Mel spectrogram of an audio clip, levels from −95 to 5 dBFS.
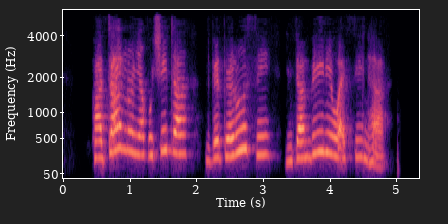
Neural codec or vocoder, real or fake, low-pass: codec, 16 kHz, 1.1 kbps, Voila-Tokenizer; fake; 5.4 kHz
